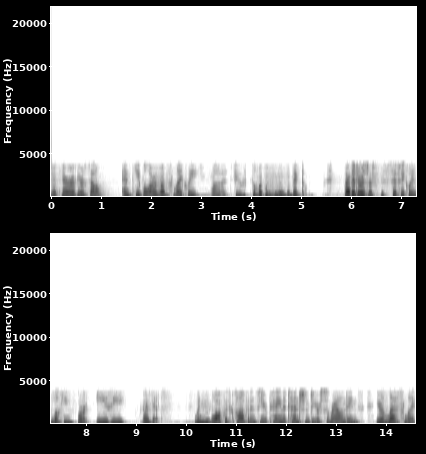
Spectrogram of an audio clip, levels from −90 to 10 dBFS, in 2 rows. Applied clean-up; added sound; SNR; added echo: neural mask model DeepFilterNet 3.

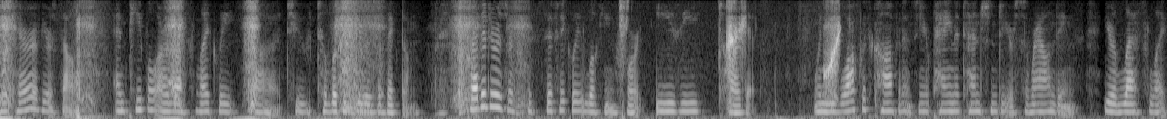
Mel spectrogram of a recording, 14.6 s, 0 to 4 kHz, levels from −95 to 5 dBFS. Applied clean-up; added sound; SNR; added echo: none; Respiratory sounds; 2 dB; none.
